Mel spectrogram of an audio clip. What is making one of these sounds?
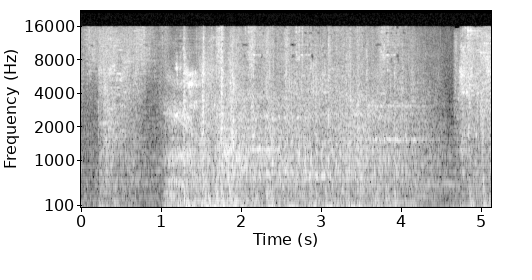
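Video game spell effects whoosh and crackle in quick bursts.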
